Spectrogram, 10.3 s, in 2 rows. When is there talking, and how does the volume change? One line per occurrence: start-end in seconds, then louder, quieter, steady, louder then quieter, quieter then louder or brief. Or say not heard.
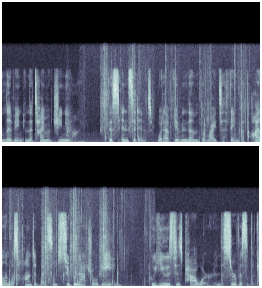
0.0-10.2 steady.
